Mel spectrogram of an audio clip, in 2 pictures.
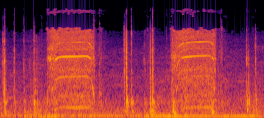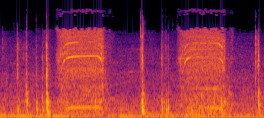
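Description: Cordless drill driving deck screws in four short whirring bursts about a second and a half apart. Each burst rises in pitch as the motor spins up and drops as it stops, with light clicks in between.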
